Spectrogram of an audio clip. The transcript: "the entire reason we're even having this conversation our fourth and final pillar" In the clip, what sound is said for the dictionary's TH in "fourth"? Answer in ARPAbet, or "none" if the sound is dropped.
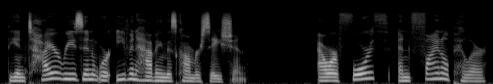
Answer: TH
